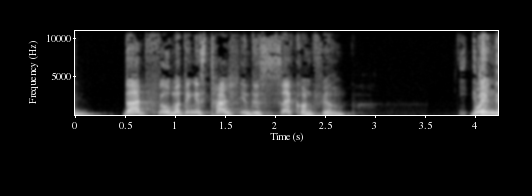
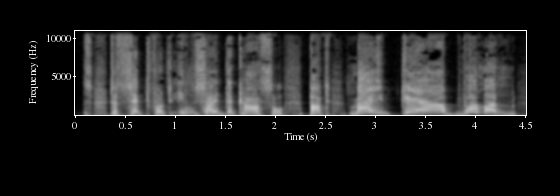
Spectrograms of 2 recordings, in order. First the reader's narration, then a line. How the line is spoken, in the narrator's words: roared Fudge, who likewise looked angrier than Harry had ever seen him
